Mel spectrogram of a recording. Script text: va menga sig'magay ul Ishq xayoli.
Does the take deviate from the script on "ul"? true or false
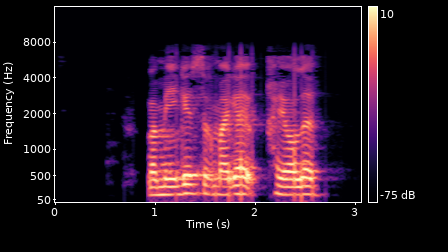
true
